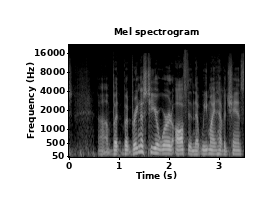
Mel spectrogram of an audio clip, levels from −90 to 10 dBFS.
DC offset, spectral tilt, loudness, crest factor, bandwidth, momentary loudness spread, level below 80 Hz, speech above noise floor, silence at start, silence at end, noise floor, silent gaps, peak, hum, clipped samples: under 0.1%; -6 dB/octave; -26 LUFS; 16 dB; 16.5 kHz; 8 LU; -64 dBFS; 25 dB; 0 s; 0 s; -51 dBFS; none; -10 dBFS; none; under 0.1%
